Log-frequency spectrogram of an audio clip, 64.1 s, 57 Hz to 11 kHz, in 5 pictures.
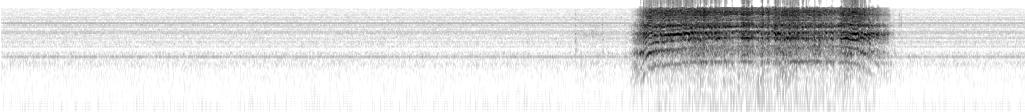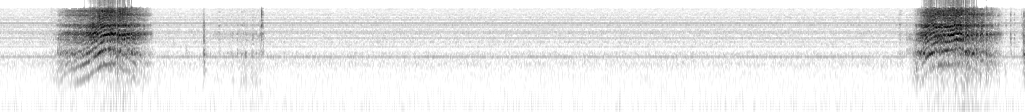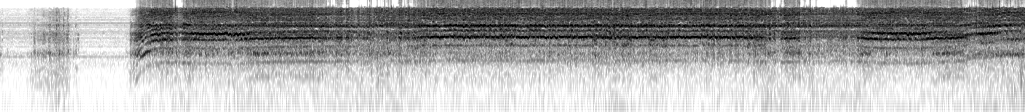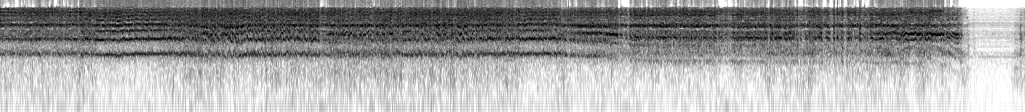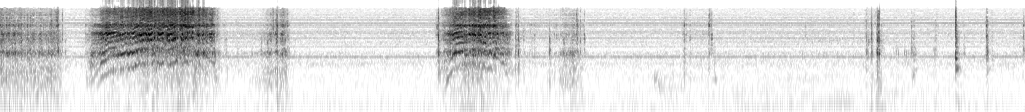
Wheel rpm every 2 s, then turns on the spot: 0, 0, 0, 10, 130, 80, 10, 20, 0, 0, 0, 0, 40, 30, 160, 160, 170, 170, 170, 220, 220, 220, 220, 170, 170, 60, 80, 10, 30, 0, 0, 0.
50-52 54-58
